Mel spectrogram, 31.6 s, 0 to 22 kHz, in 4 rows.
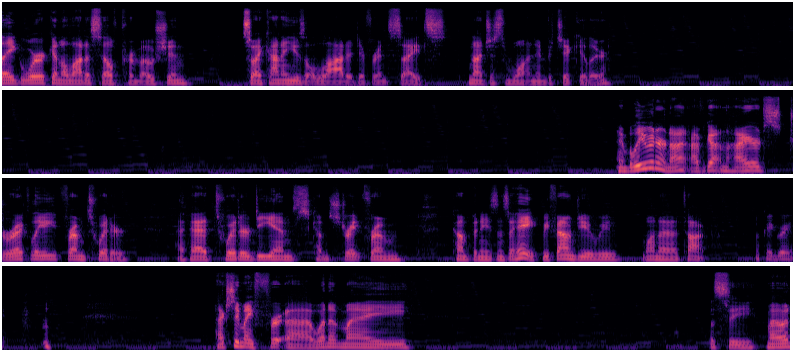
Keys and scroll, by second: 7.8 ctrl+z, 8.0 ctrl+z, 18.8 b, 19.2 s.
